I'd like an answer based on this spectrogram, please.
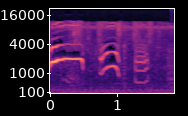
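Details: Puppies nursing while their mother dog stands give three high whimpers: a long, level, slightly rising whine, then two shorter arched cries, clear against a quiet background.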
